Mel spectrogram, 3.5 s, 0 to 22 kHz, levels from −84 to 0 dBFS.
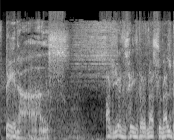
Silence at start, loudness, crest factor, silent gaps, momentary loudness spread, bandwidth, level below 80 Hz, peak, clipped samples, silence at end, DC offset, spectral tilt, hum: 0 s; -11 LUFS; 14 dB; none; 9 LU; 16 kHz; -38 dBFS; -2 dBFS; under 0.1%; 0 s; under 0.1%; -1 dB/octave; none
